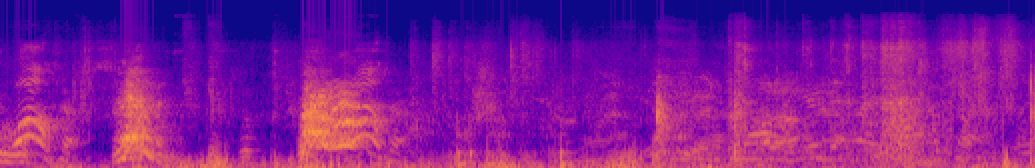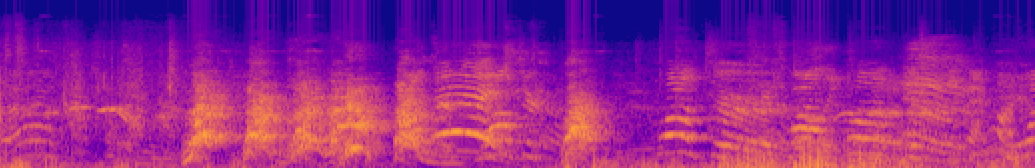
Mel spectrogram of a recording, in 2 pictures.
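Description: Dogs barking, mixed with people's voices.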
